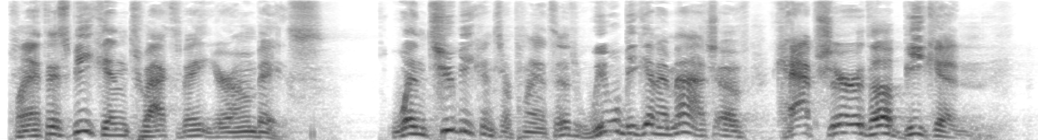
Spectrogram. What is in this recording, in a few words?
Plant This Beacon, Announcer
